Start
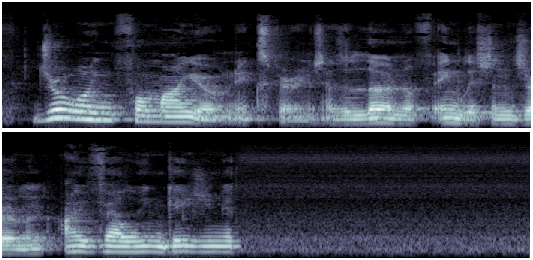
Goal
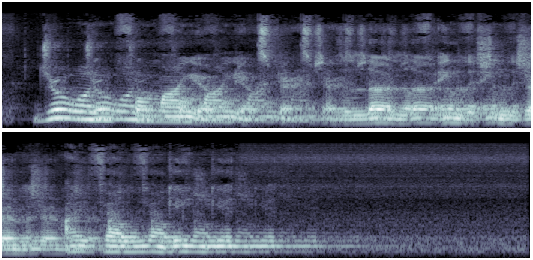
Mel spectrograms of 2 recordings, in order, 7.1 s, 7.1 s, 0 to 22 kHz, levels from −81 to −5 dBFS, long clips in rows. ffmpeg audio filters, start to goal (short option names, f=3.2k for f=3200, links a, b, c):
-filter_complex "[0:a]aemphasis=mode=production:type=cd,asplit=2[a][b];[b]aecho=0:1:286|572|858|1144|1430:0.596|0.226|0.086|0.0327|0.0124[c];[a][c]amix=inputs=2:normalize=0,volume=2dB"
